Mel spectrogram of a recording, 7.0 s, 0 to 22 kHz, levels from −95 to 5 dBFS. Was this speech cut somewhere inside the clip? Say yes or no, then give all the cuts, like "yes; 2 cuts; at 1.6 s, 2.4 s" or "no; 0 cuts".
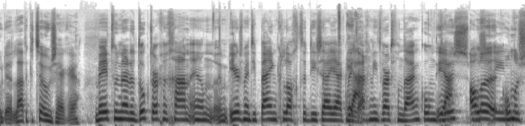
no; 0 cuts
